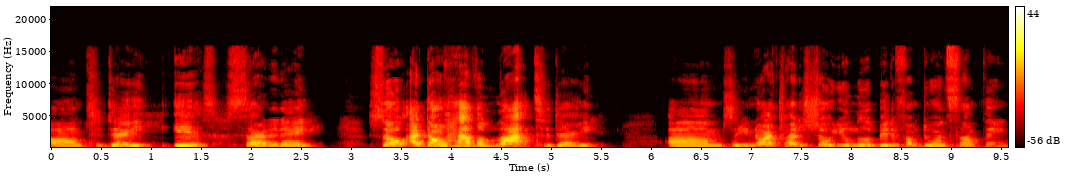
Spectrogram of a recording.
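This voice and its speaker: A woman with a bright, sharp tone speaks at a fairly slow pace with ordinary pitch variation. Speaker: style vlogger. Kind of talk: casual vlog chat. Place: home room. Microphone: phone near.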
